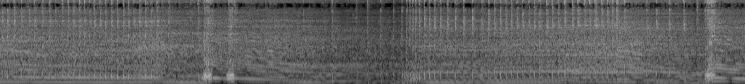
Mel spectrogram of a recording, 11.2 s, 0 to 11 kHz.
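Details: 2024 Yamaha YZ125 two-stroke after fitting a new FMF pipe and silencer, JD jetting kit, Castrol full-synthetic oil and new fuel mix to cure jetting problems and fouled plugs: crisp ring at idle, sharp throttle blips rising and dropping back cleanly; revs freely, healthy.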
